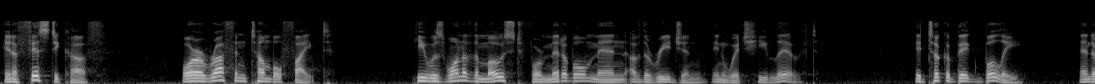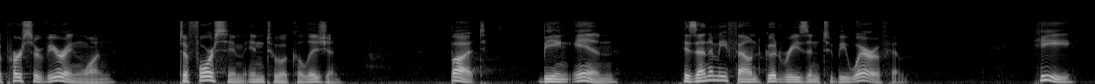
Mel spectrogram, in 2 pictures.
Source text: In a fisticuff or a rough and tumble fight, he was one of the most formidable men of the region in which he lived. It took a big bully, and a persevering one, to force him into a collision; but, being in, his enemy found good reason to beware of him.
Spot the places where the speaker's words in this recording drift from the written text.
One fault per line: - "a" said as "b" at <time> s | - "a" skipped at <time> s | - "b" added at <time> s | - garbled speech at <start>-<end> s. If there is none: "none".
- "He" added at 21.2 s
